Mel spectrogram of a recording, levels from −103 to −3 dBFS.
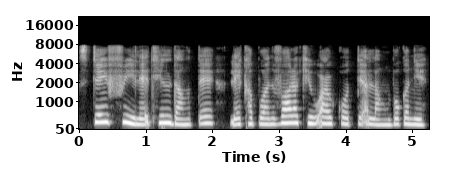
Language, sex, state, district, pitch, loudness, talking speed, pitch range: Mizo, female, Mizoram, Aizawl, 215 Hz, -13 LUFS, 180 wpm, 200-245 Hz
